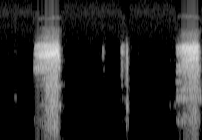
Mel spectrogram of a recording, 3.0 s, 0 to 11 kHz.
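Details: Owl on a live cam, 25 September 2011 at 1:52 AM, during a treat eaten indoors: two harsh breathy screeches about two seconds apart, with a few faint clicks in the gap.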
